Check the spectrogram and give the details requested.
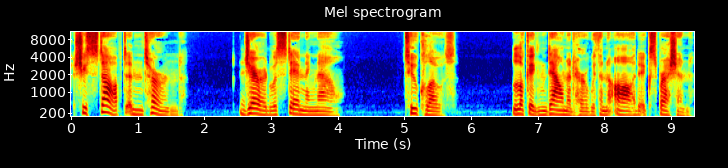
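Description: A woman narrating scripted suspense fiction in a measured, dramatic storytelling manner. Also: deep voice, no room sound.

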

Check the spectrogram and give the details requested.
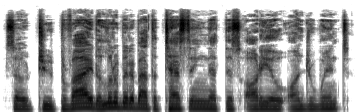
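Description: Very mellow, dark-voiced man. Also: mid-range voice, fast, dry recording, studio quality. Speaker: podcast co-host. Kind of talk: casual chat reading notes aloud.

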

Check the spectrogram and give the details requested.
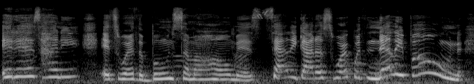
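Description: High-voiced, hopeful wife. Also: female voice, sing-song, moderate pace. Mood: elated. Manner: persuasive, folksy. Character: hopeful, practical Southern wife and seamstress. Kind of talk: audio drama dialogue.

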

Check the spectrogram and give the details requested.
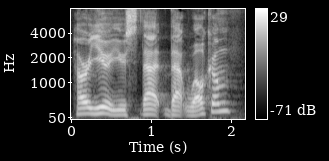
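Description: A man with a lively, animated voice co-hosts a sports podcast. He sits in an easy middle pitch and teases his partner, firing off one question after another in a relaxed way. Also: moderate pace. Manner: teasing, asks lots of questions. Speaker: podcast co-host. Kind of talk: casual sports podcast chat.

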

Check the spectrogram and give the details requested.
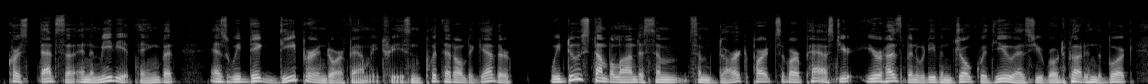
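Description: Man, radio host, casual conversational interviewing, mellow tone, creaky gravelly voice. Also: fairly low pitch, expressive, brisk, no echo. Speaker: radio travel show host.

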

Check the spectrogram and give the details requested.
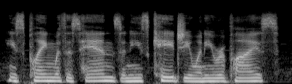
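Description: An actress playing an observant, wry, secretive woman who narrates her own story in an audio drama, measured and descriptive. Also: low voice, flat delivery, close to an everyday voice. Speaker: narrator and lead character.

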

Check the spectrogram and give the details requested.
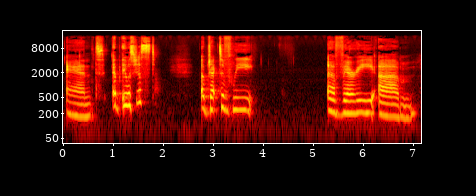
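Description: A young woman from Malaysia talks about her work in a relaxed, reflective way. She stops and restarts often, feeling for the right words, at an ordinary middle pitch. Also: drawn-out words, pauses often. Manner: thoughtful, many fillers and restarts. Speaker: fashion designer guest. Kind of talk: casual interview answers.

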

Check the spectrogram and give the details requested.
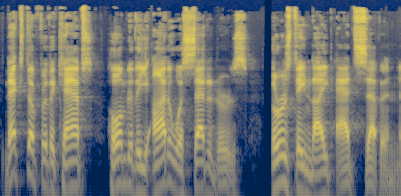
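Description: A man hosting a sports podcast, recapping games and statistics with emphatic, deliberate phrasing. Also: medium pitch, sing-song. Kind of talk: sports recap commentary with stats.

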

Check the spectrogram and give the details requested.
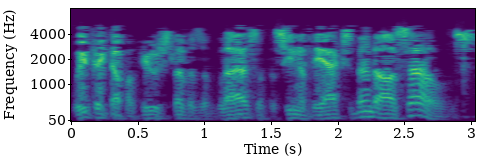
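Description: An actor playing a firm, courteous FBI agent with a clipped, official manner in a 1940s radio drama. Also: male voice, on the low side, expressive, fast, breathy edge, no echo. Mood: businesslike. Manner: clipped, official, matter-of-fact. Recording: muffled old radio broadcast recording.

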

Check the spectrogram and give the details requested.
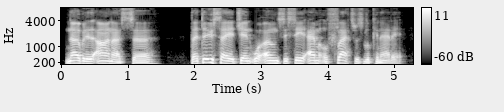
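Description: A man voicing a young Cockney bellboy who talks in rough working-class speech, full of sirs. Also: mid-range voice, expressive, brisk, voice pushed up, natural voice. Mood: chatty. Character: young Cockney bellboy, plain-spoken and earnest.

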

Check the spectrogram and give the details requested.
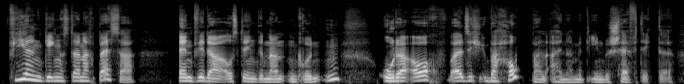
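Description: A man hosting a podcast, explaining step by step in lively storytelling for children with theatrical emphasis. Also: on the high side, a little fast, no room sound, clean studio sound.

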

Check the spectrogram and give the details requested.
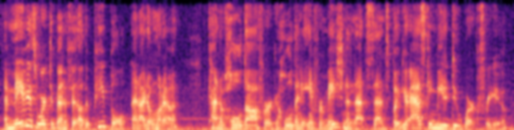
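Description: A woman's voice: lowish voice, brisk, fairly bright tone. Emphatic woman in a noisy room. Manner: emphatic, voices imagined replies as quotes. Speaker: podcast guest, literary editor. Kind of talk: panel interview talk.

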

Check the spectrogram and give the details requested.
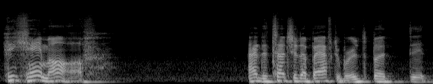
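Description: A woman acting a nosy, teasing housemate with a husky voice in audio drama dialogue. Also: extremely low pitch, very animated, moderate pace, full character voice. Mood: chatty. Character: nosy, teasing housemate calling through a door.

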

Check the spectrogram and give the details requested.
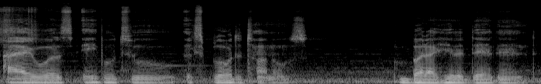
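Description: Very deep, earnest reassuring man. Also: level tone, takes it slowly. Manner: soothing, earnest. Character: earnest, reassuring male escape planner. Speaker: actor in an audio fiction drama. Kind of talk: audio drama acting. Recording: music behind the voice.

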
